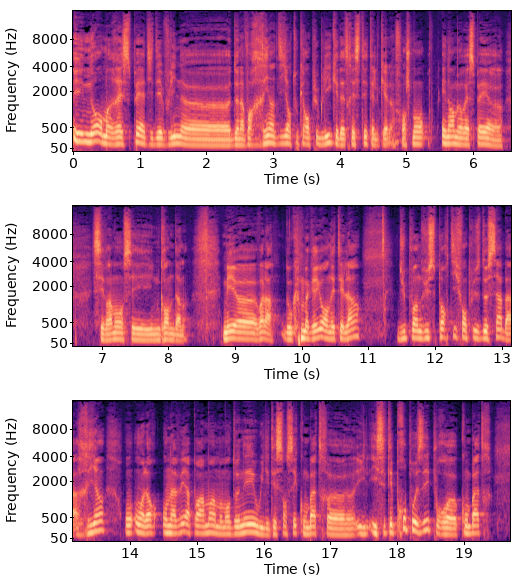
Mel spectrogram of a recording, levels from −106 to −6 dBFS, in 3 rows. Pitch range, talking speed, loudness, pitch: 125-150 Hz, 220 wpm, -19 LUFS, 140 Hz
